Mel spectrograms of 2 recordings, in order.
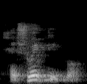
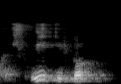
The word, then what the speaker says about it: jesuítico: es llana sin embargo jesuítico que también puede pronunciarse jesuítico o jesuítico sí que lleva acentro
